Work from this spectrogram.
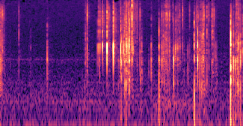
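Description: A hand-sized pink Orbit chewing gum multipack in crinkly plastic packaging is held close and crinkled and tapped with long nails and fingertips. Bright, sharp crackles and clicks come in quick bursts over a steady low hum. The crinkling builds toward the middle and ends in a few louder taps.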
